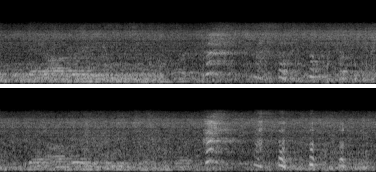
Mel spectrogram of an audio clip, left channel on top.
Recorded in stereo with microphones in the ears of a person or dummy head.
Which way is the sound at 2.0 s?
70° right (ahead or behind).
